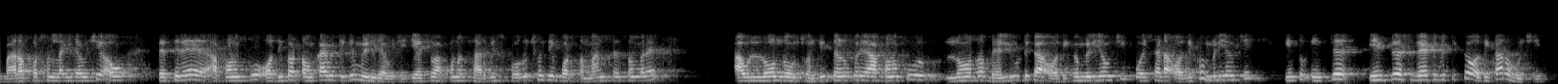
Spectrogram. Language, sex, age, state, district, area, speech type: Odia, male, 18-30, Odisha, Boudh, rural, conversation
